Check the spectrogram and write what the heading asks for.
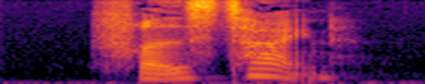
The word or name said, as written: fredstegn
